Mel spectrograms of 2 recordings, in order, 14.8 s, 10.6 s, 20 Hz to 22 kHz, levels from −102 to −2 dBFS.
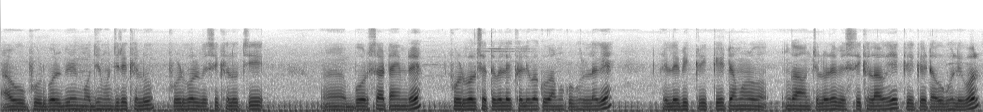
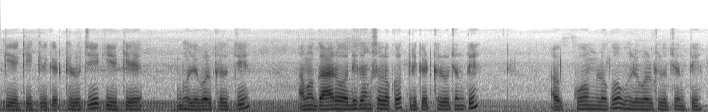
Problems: none marked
